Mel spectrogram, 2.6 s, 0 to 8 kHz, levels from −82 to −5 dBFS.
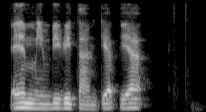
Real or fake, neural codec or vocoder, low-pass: fake; codec, 24 kHz, 1 kbps, SNAC; 7.2 kHz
